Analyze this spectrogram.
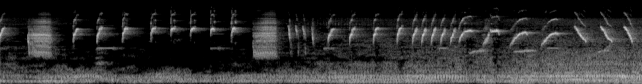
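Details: Canary-style song from a long-tailed shrike: two hissy bursts framing a string of high clipped notes, then an accelerating tumble of rapid chirps and rising whistled slurs.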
